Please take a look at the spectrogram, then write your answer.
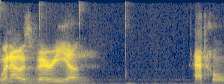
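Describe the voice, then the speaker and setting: The speaker uses a put-on character voice at a middle pitch and a fairly slow pace. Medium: actual play. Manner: formal, measured.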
